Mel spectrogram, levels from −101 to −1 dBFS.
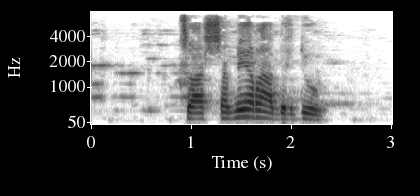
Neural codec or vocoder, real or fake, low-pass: none; real; 7.2 kHz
